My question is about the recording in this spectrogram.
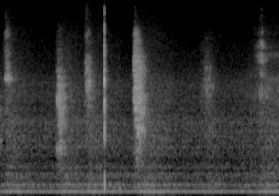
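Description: A few faint computer mouse clicks, with soft short noises between them over quiet room hum.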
